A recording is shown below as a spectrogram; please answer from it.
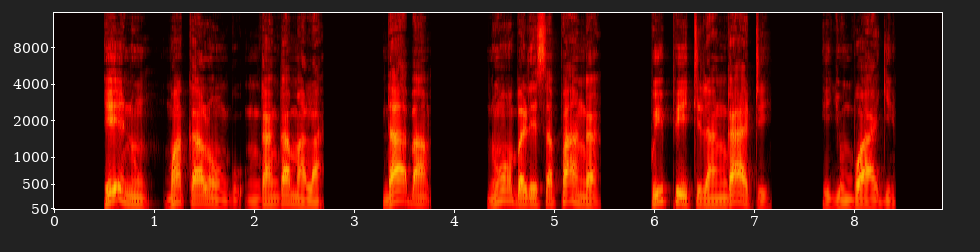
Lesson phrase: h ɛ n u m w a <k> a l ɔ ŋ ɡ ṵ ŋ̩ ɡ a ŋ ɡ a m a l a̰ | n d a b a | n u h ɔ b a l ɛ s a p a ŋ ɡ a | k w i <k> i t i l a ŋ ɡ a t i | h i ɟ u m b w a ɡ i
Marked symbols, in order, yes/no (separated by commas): yes, no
